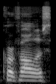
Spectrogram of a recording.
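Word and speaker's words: Corvallis: uh I don't know the second pronunciation of Corvalis is correct the second syllable second solel emphasis emphasis apparently that was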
